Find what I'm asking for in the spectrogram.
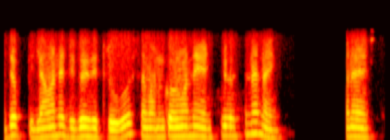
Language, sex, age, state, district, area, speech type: Odia, male, 18-30, Odisha, Balasore, rural, conversation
